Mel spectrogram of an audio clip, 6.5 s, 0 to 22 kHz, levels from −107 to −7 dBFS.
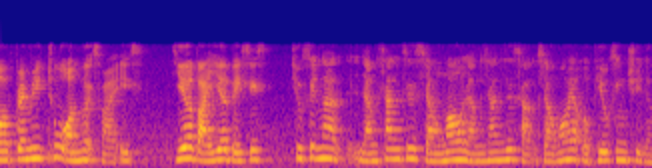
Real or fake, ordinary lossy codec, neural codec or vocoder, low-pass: real; none; none; 7.2 kHz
